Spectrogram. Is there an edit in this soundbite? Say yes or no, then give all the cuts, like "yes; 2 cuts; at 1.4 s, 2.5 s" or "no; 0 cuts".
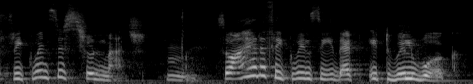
no; 0 cuts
